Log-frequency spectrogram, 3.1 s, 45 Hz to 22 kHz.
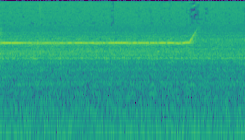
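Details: General Electric CL541A ship radio, examining mixer tube output: steady high-pitched whistle for about two seconds, then sweeping up and fading; heterodyne squeal from a mixing product, little suppression of mixer output.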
